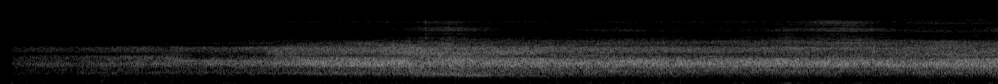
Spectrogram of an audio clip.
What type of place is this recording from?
street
